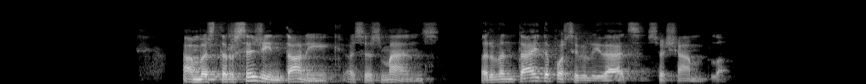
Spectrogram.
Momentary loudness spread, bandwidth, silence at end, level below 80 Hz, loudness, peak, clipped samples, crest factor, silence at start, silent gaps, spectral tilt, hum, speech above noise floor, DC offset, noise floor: 15 LU; 7.8 kHz; 1.4 s; -58 dBFS; -18 LUFS; 0 dBFS; under 0.1%; 20 dB; 1.85 s; 4.73-4.80 s; -5 dB/octave; none; over 72 dB; under 0.1%; under -90 dBFS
